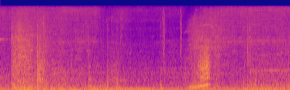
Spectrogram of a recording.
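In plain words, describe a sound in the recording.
A pistol is reloaded with a metallic click.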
